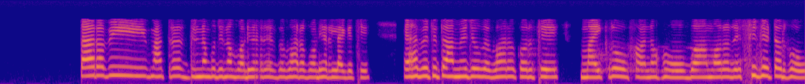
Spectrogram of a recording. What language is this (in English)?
Odia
